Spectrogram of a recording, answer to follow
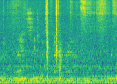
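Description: Pages of a hardcover picture book being turned by hand, giving a few faint paper flicks, over a steady low hum.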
